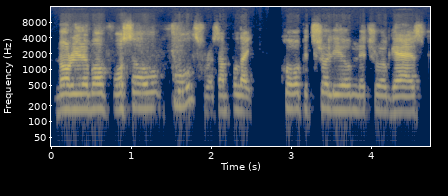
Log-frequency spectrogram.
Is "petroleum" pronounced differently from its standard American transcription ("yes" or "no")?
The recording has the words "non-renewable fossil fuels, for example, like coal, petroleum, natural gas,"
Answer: no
